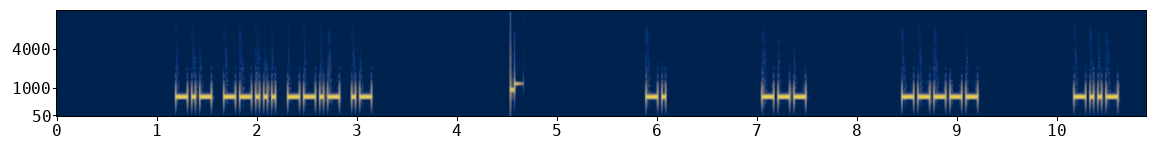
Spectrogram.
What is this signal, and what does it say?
Morse code, heard as a keyed tone, about 32 wpm, spaced as for 13 wpm, 700 Hz. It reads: K7QA NO0X
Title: USA Call Signs - 4 Characters - 8x Character Spacing - 30wpm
